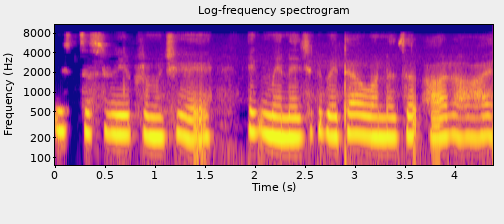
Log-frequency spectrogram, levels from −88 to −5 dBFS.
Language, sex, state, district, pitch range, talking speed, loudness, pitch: Hindi, female, Arunachal Pradesh, Papum Pare, 205-230 Hz, 165 wpm, -13 LUFS, 215 Hz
